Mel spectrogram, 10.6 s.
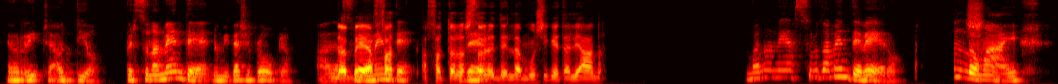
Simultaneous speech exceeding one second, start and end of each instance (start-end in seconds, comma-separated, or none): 3.3-5.0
